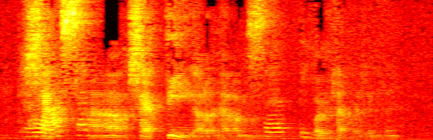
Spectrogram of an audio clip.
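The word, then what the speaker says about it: Seth: Seti kalau dalam Seti. bahasa Indonesia. Tapi tulisannya itu Set. S-E-T-H. Set. Jadi kira-kira bacanya ya agak ada desisnya begitu.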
